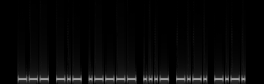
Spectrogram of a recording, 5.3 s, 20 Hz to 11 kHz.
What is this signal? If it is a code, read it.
Morse code, heard as a keyed tone, about 22 wpm, 700 Hz. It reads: OK1VCC
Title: DXCC-100 Call Signs - 6 Characters - Repeated 2x - 22wpm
